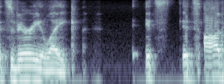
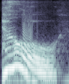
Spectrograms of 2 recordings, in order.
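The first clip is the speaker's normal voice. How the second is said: indignant; 5 semitones higher than usual. Acted. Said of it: "sounding indignant".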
